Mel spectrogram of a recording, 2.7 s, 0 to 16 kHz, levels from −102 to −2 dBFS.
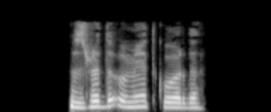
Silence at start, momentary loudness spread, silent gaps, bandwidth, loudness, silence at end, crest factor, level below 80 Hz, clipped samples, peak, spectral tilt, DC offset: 0.7 s; 6 LU; none; 7.8 kHz; -18 LUFS; 0.7 s; 18 dB; -60 dBFS; under 0.1%; 0 dBFS; -7.5 dB/octave; under 0.1%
